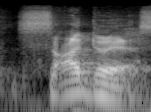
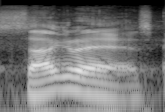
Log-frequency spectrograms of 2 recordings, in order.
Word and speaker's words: Sagres: Sagres. – Sagres.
